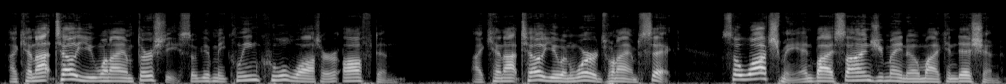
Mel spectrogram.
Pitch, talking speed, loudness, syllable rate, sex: 155 Hz, 215 wpm, -19 LUFS, 5.0 syllables/s, male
